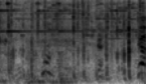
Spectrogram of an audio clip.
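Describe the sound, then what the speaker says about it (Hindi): Horses and mules waiting at a stony mountain trail parking area on a temple pilgrimage route, with faint hoof clip-clop and animal stirrings blended into a busy outdoor background while people talk nearby. "यहाँ आपको घोड़े खच्चर भी मिल जाएंगे।"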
